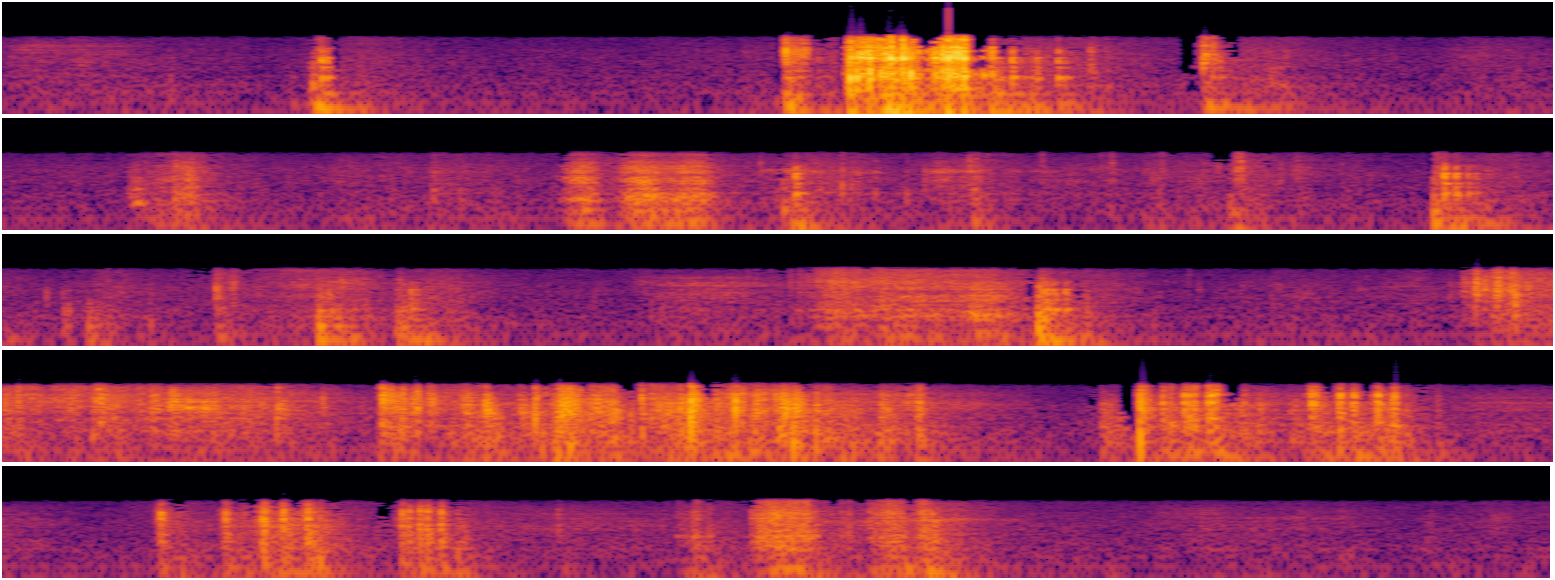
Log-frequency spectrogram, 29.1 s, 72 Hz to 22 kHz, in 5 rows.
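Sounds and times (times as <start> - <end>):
manual typewriter typing: 17.2 - 21.0.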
